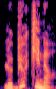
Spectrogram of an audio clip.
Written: Burkina

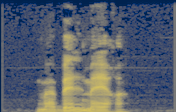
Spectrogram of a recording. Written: belle-mere

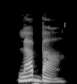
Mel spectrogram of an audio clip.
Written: la-bas

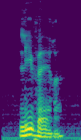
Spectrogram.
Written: hiver

